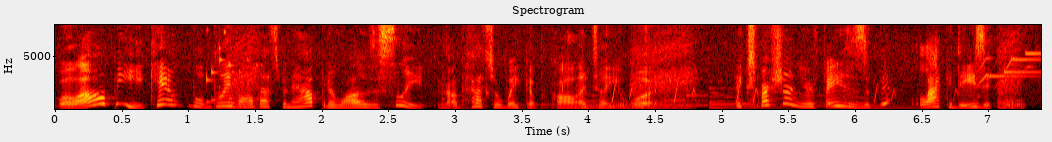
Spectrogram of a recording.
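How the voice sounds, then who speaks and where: A woman's voice: fairly high pitch, very animated, fast, music in the background, pitched above the performer's own voice. A woman voicing a sleepy, drawling country man while reading game dialogue aloud. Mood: folksy.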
